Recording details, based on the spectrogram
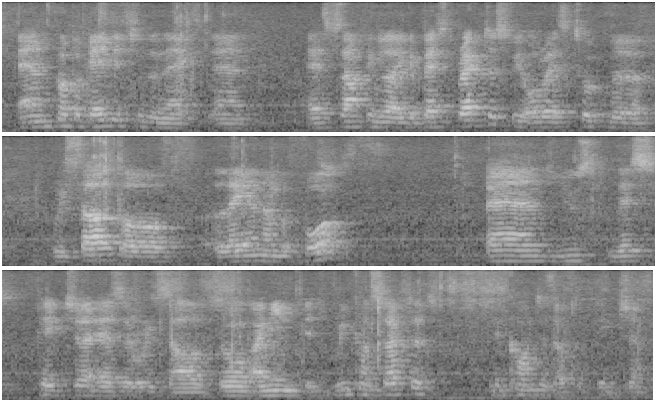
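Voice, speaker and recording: With a German accent, a man speaks at a moderate pace and medium pitch in fairly even intonation, with audible room echo and noticeable background noise. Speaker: student. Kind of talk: project presentation. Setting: presentation room with audience, no microphone. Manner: hesitant, with fillers.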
